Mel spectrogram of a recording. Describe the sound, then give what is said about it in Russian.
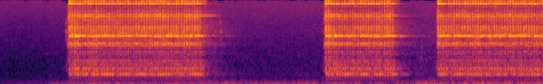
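A telephone ringing at night, with three loud bursts of bright electric ringing separated by short silent gaps. The last burst is cut off at the end, and no voices are heard. “Ночью меня разбудил телефон.”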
